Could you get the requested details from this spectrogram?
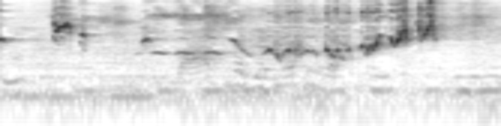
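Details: Song of a white-rumped shama: a short run of clear whistled notes, some slurred downward, building into a fast, bright, rising flourish over a low background hum.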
